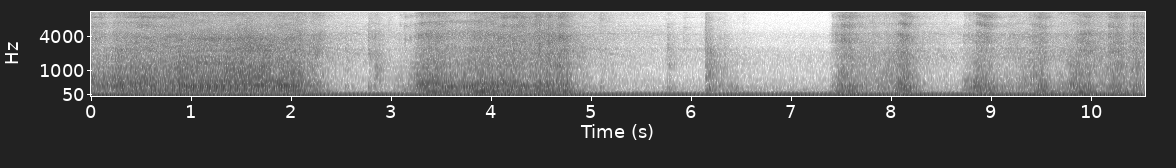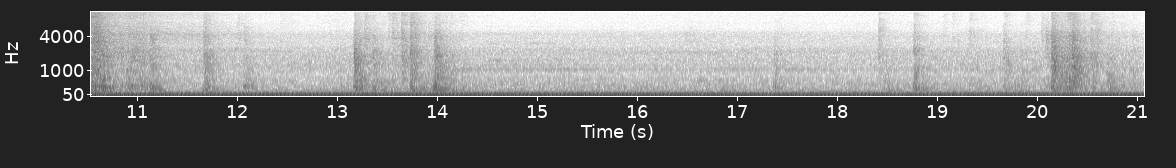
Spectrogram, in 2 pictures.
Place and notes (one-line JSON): {"title": "Beitou, Taipei - Being renovated house", "date": "2012-10-15 09:37:00", "latitude": "25.14", "longitude": "121.49", "altitude": "23", "timezone": "Asia/Taipei"}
